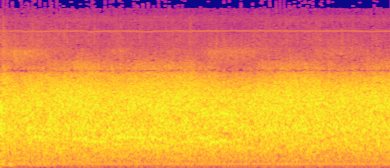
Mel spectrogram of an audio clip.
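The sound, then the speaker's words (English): A large crowd of congressmen, senators and cabinet members, on its feet in the East Room of the White House, applauds Gerald Ford, minority leader of the House of Representatives, continuously: a dense, steady wash of many hands clapping at an even level, with no voices standing out. “And once again, the crowd of congressmen, senators, cabinet members here in the East Room of the White House have on its feet applauding Gerald Ford, minority leader of the House of Representatives”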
